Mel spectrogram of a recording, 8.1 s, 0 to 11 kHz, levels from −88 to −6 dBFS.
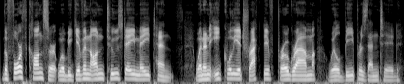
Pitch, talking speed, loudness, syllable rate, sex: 130 Hz, 135 wpm, -21 LUFS, 4.2 syllables/s, male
